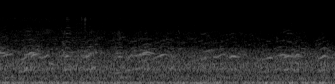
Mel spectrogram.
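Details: Goose flock leaving a field at evening, heading for Boulder Reservoir; distant honks repeated steadily over heavy low-frequency rumble and wind-like noise.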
